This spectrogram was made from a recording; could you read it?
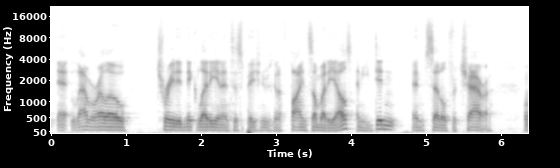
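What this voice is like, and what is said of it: Strong New York accent. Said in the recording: “New York accent came up hard.”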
